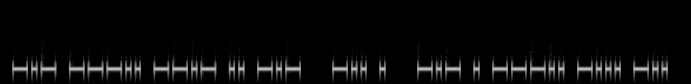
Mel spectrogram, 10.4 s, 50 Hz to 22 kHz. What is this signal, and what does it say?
Morse code, heard as a keyed tone, about 17 wpm, 700 Hz. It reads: K8QIK DE KE8BD
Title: USA Callsign DE Callsign - 5 Characters - 17wpm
